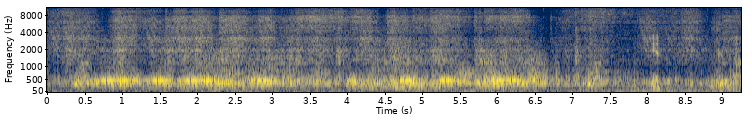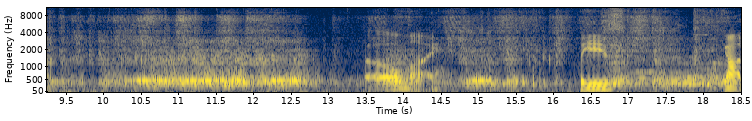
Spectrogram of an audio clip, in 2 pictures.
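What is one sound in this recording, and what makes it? Magic blasts of fire roar and crackle in quick bursts.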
